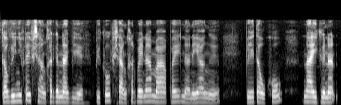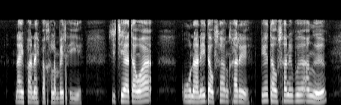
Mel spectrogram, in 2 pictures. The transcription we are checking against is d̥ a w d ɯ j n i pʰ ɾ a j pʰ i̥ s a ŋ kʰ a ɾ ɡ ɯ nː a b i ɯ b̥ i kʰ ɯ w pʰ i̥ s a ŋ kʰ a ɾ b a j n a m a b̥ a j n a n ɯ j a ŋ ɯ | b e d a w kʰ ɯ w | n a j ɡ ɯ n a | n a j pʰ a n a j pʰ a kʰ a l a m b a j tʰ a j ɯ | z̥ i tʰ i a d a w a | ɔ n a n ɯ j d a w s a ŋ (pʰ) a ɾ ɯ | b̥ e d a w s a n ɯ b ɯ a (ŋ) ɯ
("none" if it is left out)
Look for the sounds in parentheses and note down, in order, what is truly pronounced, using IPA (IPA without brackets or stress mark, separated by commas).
kʰ, ŋ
